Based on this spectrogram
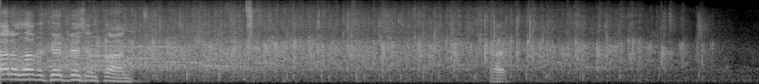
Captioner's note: laugh; applause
